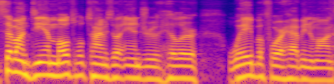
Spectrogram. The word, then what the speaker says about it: Hiller: Uh team, please ban Steven Pillar uh from all of our uh Instagram. No, no, no, no, no, no, no, no. Plyer, sorry, I said your name wrong. Pillar. Hiller.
